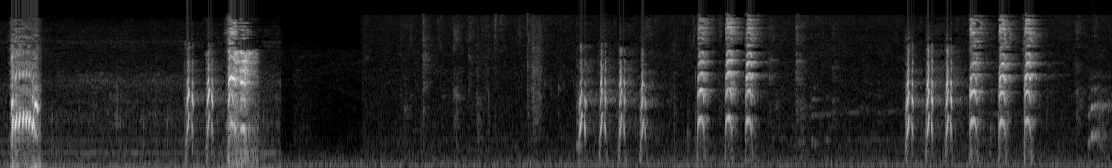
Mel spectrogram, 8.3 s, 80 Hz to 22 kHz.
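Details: Common moorhen calling in harsh, squawky, nasal notes. A pair of notes comes first, then short quick runs of four to six notes at about 4.5, 5.5 and 7 seconds, separated by quiet pauses. There is a sharp click at the very start.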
